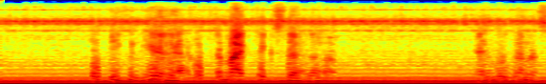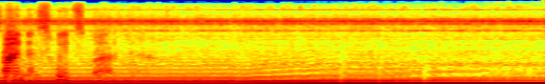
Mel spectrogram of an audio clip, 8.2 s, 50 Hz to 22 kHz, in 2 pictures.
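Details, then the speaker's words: 1965 Silvertone Model 4236 tape recorder after restoration: loud steady buzzy low mains hum shifting in tone as the hum balance control is turned; seemed to rise at full turn, still hunting the sweet spot. "that sounds good like there I still got more to go here let's be keep turning it all the way to me it sounded like it went up what I need to do is hit that sweet spot right there"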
